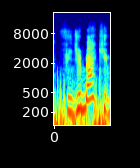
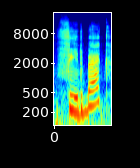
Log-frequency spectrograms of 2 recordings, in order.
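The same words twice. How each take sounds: First: It is said with a Brazilian Portuguese pronunciation. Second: It is said with an English pronunciation.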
